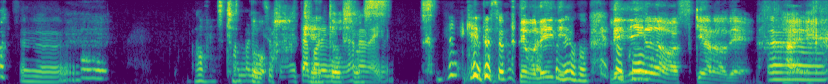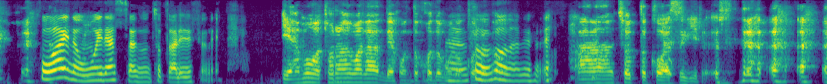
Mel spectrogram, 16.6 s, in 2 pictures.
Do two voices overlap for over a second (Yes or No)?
Yes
